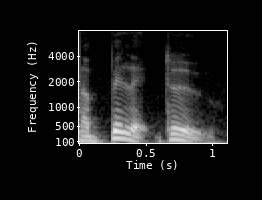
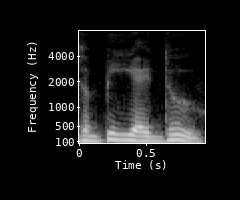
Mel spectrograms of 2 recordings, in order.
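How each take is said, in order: First: It is pronounced with an anglicized pronunciation. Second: It is pronounced with a French pronunciation. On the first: "you may find many people saying" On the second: "your best bet is"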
